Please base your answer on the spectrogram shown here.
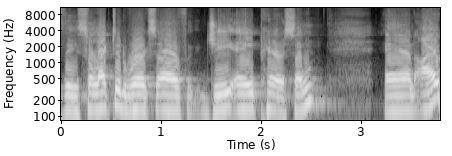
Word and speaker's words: Pehrson: And I grew up knowing his name as Pehrson, but it's actually Pehrson. As you'll find out, he is from Sweden, came over to the U.S. And if you really want to say it properly in Sweden, you'd say Pehrson. I'm going to go with Pehrson, okay?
